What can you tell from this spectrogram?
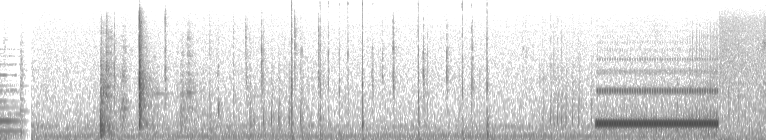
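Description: Faint scattered clicks, then about six seconds in a steady telephone tone sounds for just over a second as a call is being placed.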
